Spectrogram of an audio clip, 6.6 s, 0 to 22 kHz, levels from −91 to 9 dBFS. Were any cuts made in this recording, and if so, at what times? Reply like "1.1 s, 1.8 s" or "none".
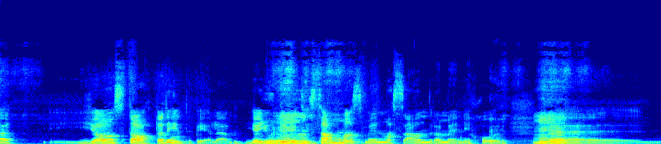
none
